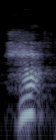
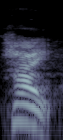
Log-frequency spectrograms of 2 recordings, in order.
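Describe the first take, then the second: First: It is said in a put-on foreign accent. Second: It is said plainly in the local accent. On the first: "আইলসের মানুষ আইলসের ভাষায় কি বলে?" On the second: "একজন মানুষের সাথে দেখা হলে আমরা কি বলি?"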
